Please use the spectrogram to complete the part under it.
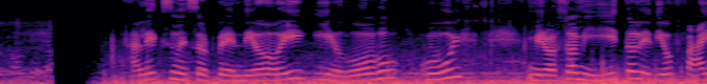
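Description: A woman talks with animation close to the microphone, outdoors.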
